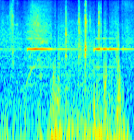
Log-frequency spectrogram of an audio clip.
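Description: Inside a car: the car's loud low rumble, with a few sharp clicks and a thin high tone that comes and goes.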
